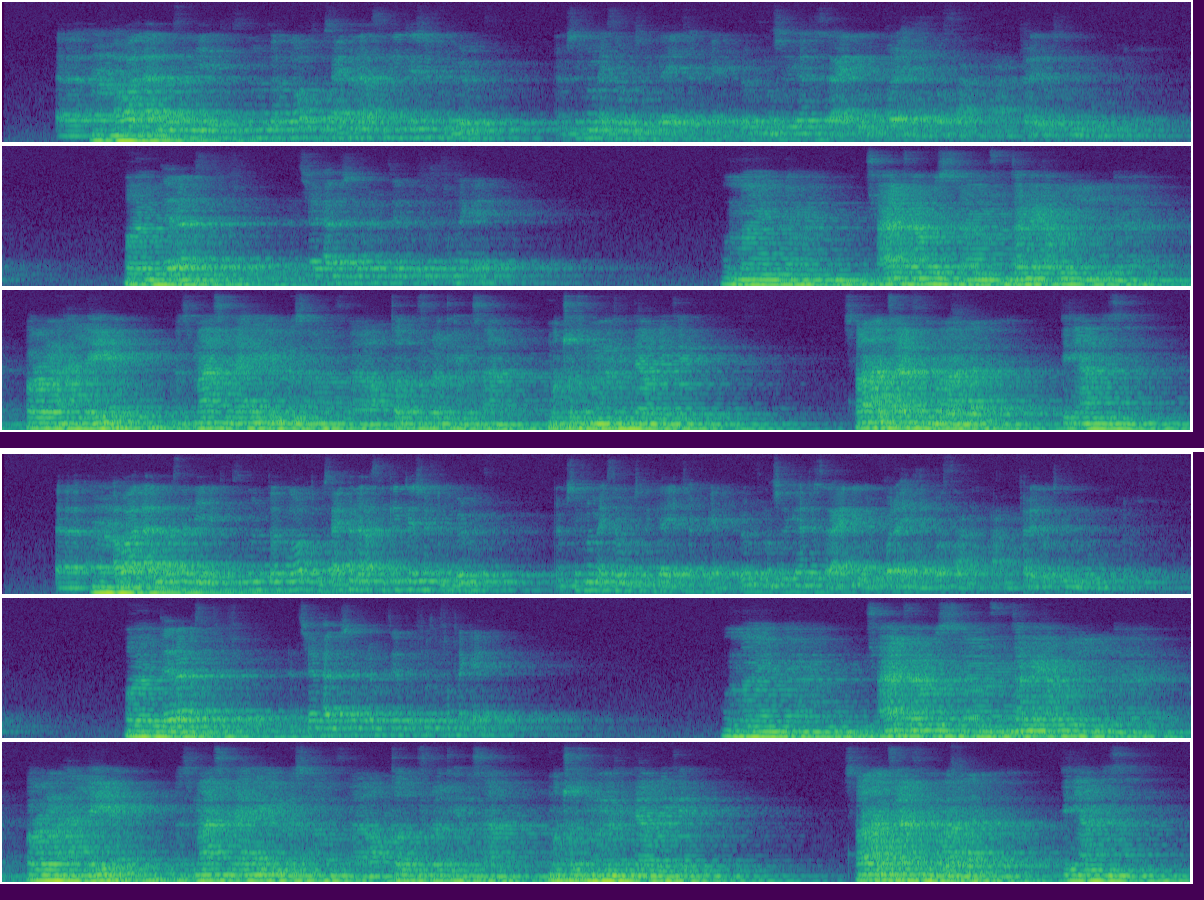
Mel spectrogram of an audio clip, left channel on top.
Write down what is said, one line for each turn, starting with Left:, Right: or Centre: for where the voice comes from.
Right: آه،
Left: مم.
Right: او على الاقل مثلا يتخصم منه الثلاث نقط وساعتها انا اصلا كده كده شايف ان بيراميدز انا مش شايف ان هم هيكسبوا الماتشات الجايه انا شايف يعني بيراميدز الماتشات الجايه هتخسر عادي والفرق هي- هيتوسع عن عن فرق النقطتين اللي موجودين دلوقتي
Left: طيب
Right: انت ايه
Left: حلو
Right: رايك اصلا في في بيراميدز انت شايف هل شايف بيراميدز يقدر يفوز الفتره الجايه دي
Left: والله آه، مش عارف أوي بس آه، مش متابع أوي الكرة المحلية بسمعش الأهلي
Right: امم
Left: غير مثلا في أبطال أفريقيا مثلا الماتشات المهمة في الدوري كده صراحة
Right: ايوه
Left: أنا مش
Right: ايوه
Left: عارف هما
Right: بص
Left: الدنيا عاملة ازاي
